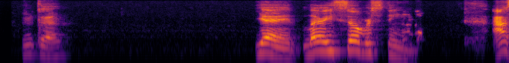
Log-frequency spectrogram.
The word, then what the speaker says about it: Silverstein: Yeah, Larry Silverstein. I said Larry Silverman.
